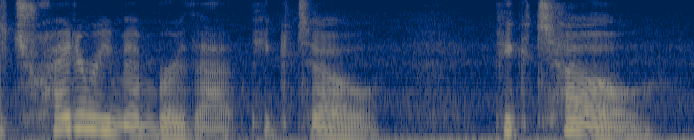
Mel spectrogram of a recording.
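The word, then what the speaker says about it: Pictou: try to remember that pikto pikto that's weird isn't it because it's not the French pronunciation either Piko interesting yeah Leah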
